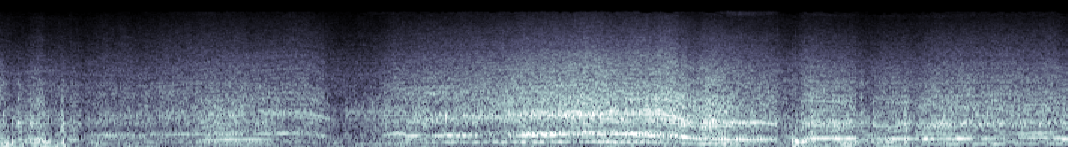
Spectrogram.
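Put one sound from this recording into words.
Racing car engines roar loudly as the cars speed past, their pitch climbing and dropping with each gear change.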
